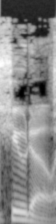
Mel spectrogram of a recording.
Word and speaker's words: Sciutto: It's Sciutto. Sciutto. I think it's pronounced Sciutto.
